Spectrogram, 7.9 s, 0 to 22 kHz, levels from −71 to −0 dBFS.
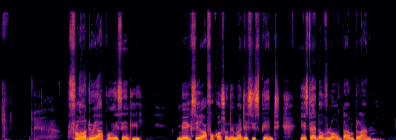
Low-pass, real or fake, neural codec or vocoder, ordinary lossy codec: none; fake; vocoder, 48 kHz, 128 mel bands, Vocos; none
